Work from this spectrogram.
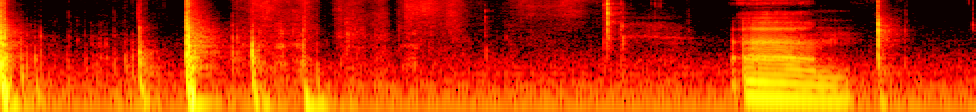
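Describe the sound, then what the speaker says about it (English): Sharp keystrokes on a computer keyboard come in scattered clicks of uneven rhythm, close and fairly loud, with a brief burst of a voice among them. "get my keyboard out."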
